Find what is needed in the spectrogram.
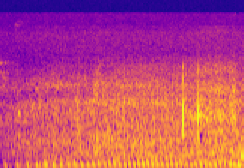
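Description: Motorcycle engine pulling away with a fast, even firing beat, growing steadily louder as it accelerates.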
